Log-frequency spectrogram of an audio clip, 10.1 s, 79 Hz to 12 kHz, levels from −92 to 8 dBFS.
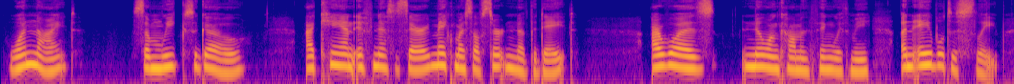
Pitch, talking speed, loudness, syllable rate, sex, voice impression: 205 Hz, 125 wpm, -17 LUFS, 4.7 syllables/s, female, feminine, adult-like, calm, slightly friendly, slightly sweet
